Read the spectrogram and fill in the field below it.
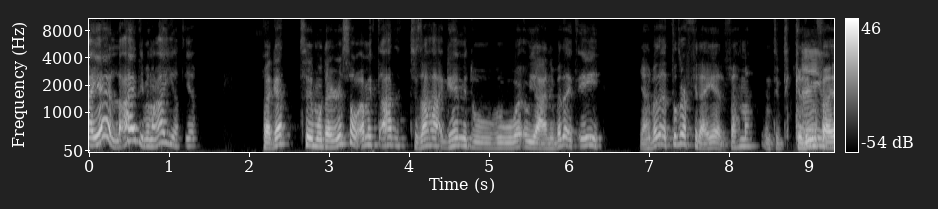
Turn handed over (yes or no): no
